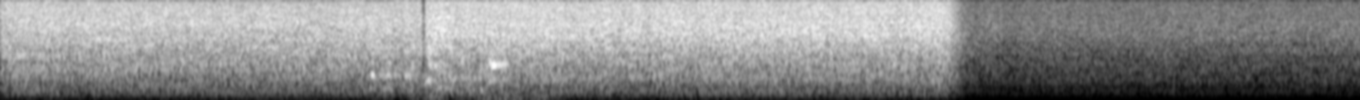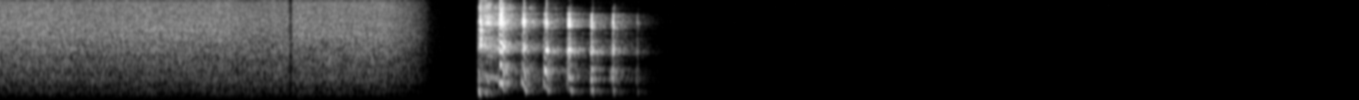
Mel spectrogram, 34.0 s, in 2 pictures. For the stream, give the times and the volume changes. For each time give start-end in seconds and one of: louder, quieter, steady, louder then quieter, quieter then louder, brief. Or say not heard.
0.0-22.4 quieter.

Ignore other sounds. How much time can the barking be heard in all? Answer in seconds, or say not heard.
2 s.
